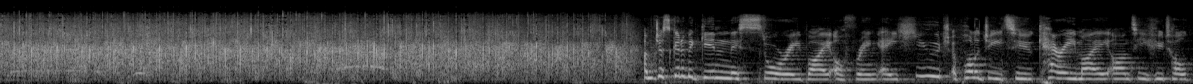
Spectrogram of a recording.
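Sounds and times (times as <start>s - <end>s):
crowd applauding: 0.0s - 6.4s
speech: 6.6s - 11.9s.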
